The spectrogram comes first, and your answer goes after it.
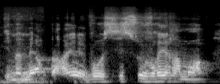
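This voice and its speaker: A man's voice: medium pitch, steady tone, fast talker, husky. A man in his thirties in a panel discussion, reflecting on his own experience. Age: 30s. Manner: reflective, personal storytelling. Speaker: panel guest. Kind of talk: casual debate.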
